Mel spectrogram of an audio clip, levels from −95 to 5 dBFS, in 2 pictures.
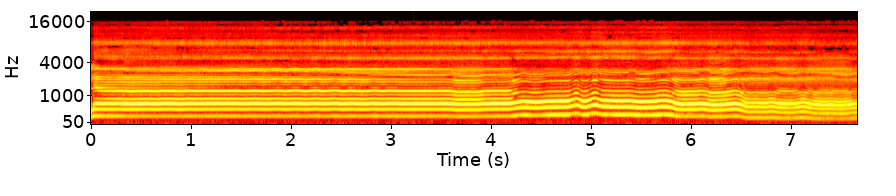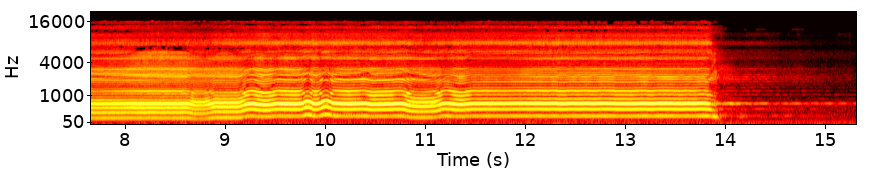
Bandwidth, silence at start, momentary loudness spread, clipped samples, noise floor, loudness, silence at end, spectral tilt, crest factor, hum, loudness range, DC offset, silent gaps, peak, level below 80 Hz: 16.5 kHz; 0 s; 6 LU; under 0.1%; -50 dBFS; -10 LUFS; 1.15 s; -2.5 dB/octave; 10 dB; none; 3 LU; under 0.1%; none; 0 dBFS; -56 dBFS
